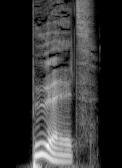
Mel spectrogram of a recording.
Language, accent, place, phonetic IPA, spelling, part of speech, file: German, Germany, Berlin, [ˈbyːəls], Bühels, noun, De-Bühels.ogg
- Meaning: genitive singular of Bühel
